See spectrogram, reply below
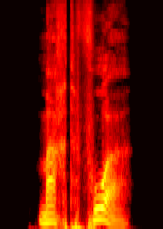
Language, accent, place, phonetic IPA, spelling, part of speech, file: German, Germany, Berlin, [ˌmaxt ˈfoːɐ̯], macht vor, verb, De-macht vor.ogg
- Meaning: inflection of vormachen: 1. second-person plural present 2. third-person singular present 3. plural imperative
